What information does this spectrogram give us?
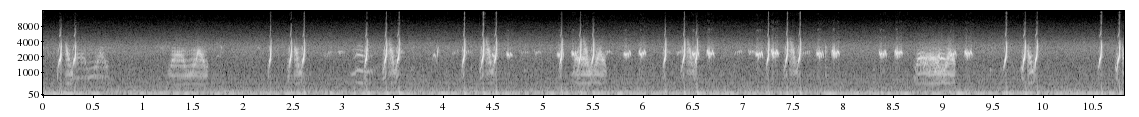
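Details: Female quail sounds used to lure quail: dense high chirps and trilled notes running almost without a break, with a couple of harsher, noisier bursts, over a low background hum.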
